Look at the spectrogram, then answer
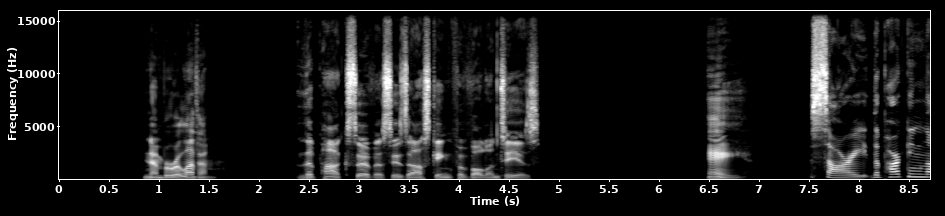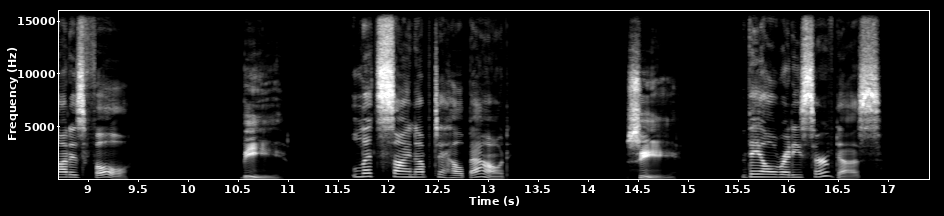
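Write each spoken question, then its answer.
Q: The Park Service is asking for volunteers.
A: B: Let's sign up to help out.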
